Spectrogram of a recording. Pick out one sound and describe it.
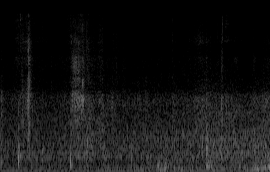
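Bags thump and scrape onto a shelf.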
